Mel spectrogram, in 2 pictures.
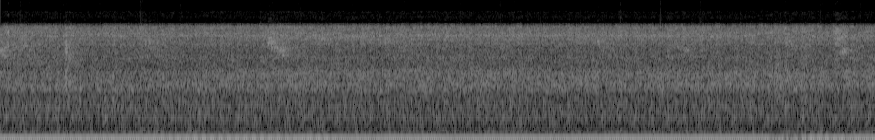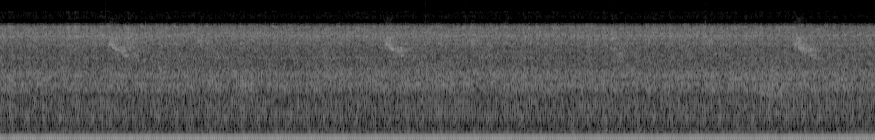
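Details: Vauxhall Vivaro diesel van (Renault Trafic/Nissan Primastar twin) that would not start after clutch replacement, now started straight away once the engine ECU power supply was fixed: steady low rumble at idle, even beat, no misfire or stumble. Normal idle.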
